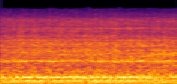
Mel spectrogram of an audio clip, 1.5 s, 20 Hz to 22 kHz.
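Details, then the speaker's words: 2003 Kawasaki ZX6R after resetting the timing chain tensioner, idled up to temperature until the fan kicked on: steady, even idle with a light buzzy top end, no slapping or rattle, no smoke; coolant loss is a small reservoir leak; engine sounds healthy. "all right guys so i've been idling now for a while called the temperature fan just kicked on so that's the plus i didn't notice it's not smoking or anything"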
